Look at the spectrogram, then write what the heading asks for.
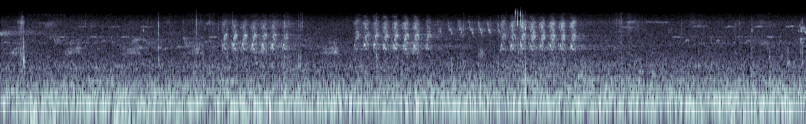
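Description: A small marsh bird singing two rapid, dry trills of evenly repeated notes, the second longer than the first, over a steady low rumble.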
